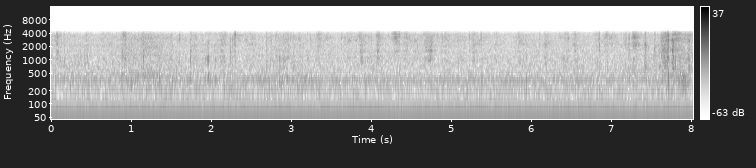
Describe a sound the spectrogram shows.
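Trading cards softly flick and rustle against each other.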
